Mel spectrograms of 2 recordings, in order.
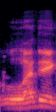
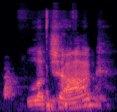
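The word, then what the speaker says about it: Ledaig: So Ledig is pronounced Lachog.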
